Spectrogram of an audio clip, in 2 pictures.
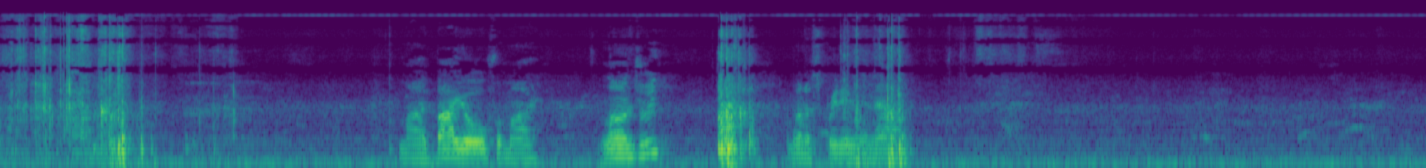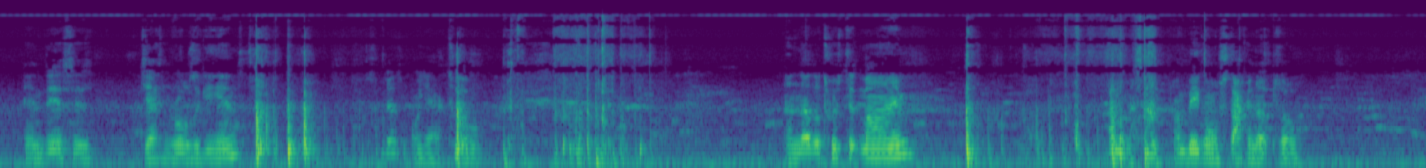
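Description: Plastic bottles knock and clack against each other as a hand sorts them.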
